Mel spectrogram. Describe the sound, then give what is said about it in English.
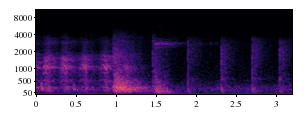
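In a scene from the McGees radio show, a man slams a door: a heavy, booming slam lands after a brief stretch of muffled voices, followed by four or five sharp, evenly spaced knocks or footfalls that fade out. “Did you hear him slam that door?”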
